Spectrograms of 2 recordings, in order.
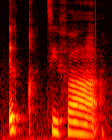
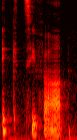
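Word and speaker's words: اكتفاء: If it was a qaf, it would have been iqtifa, iqtifa. But I said iktifa.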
